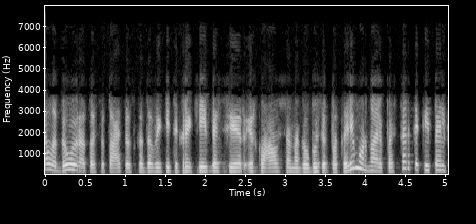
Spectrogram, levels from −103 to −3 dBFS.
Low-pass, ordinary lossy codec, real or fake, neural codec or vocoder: 7.2 kHz; MP3, 64 kbps; real; none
